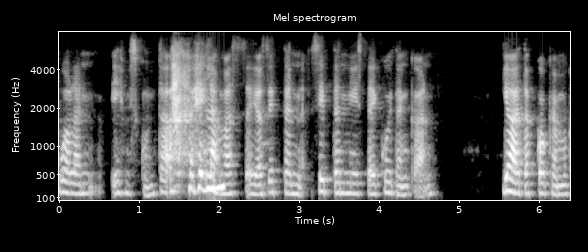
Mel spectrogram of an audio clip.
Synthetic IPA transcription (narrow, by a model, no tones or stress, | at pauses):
uolenihmiskunt̪ɑelæmæsːæjɑsit̪ːensit̪ːenniːst̪eikuit̪eŋkɑ̰ːn | jɑet̪ɑkkokemuk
